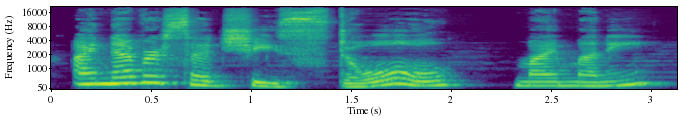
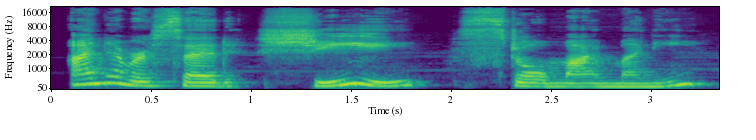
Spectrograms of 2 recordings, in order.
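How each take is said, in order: First: The word "stole" carries the stress. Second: The word "she" carries the stress. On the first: She did something else with the money. "By emphasizing the word stole" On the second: Somebody else did it. "By emphasizing the word she"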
